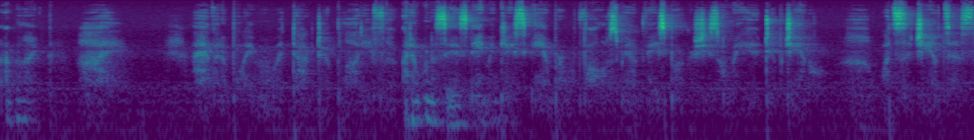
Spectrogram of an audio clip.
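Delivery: hushed whisper under the breath, barely audible. Acting out a planned visit to the office: acting out a whisper. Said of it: "I think I'll whisper when I go".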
